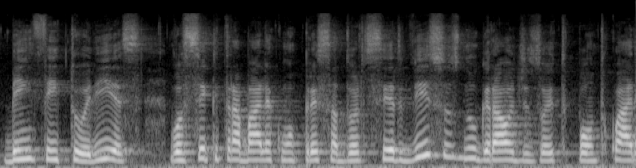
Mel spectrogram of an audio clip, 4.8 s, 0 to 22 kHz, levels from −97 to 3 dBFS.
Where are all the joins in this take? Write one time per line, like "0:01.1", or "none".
0:01.2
